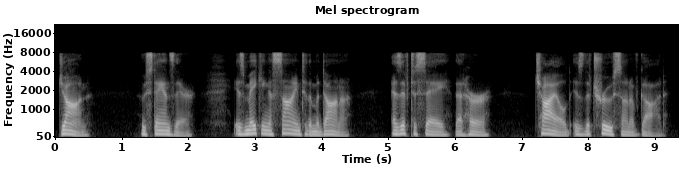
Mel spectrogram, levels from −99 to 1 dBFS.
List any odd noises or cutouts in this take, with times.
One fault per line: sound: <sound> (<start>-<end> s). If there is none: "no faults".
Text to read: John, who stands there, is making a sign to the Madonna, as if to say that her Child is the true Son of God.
no faults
